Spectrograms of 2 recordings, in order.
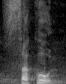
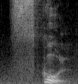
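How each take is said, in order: First: A vowel separates the s and k sounds. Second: The s and k sounds join without a vowel. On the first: The speaker calls it wrong. "if we want to reduce the cluster, we would end up saying as Sakul" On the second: The speaker calls it right. "where sa is being spoken, being pronounced without that a"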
